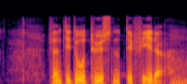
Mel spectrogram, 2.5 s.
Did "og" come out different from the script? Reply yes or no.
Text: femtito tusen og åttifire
yes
